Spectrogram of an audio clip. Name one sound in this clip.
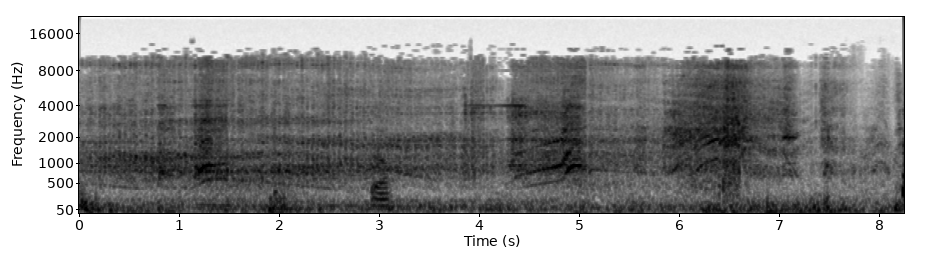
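An electric radio-controlled truck's motor whines as it speeds across asphalt.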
